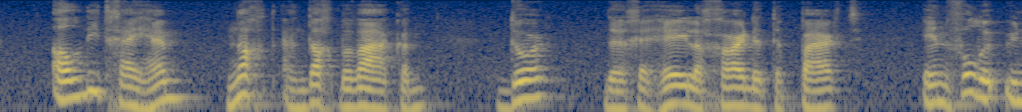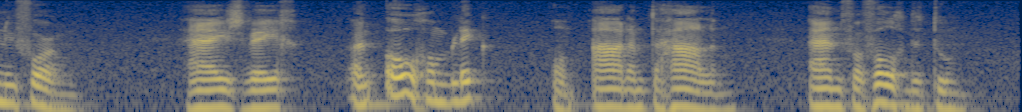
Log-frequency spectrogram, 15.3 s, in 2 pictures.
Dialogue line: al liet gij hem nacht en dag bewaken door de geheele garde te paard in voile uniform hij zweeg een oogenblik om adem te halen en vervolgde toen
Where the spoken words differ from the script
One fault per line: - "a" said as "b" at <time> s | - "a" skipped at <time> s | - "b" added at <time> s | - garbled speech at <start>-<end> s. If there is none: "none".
none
